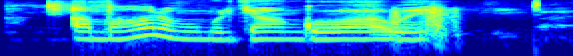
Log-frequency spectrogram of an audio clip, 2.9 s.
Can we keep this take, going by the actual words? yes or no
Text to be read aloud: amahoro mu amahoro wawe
no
